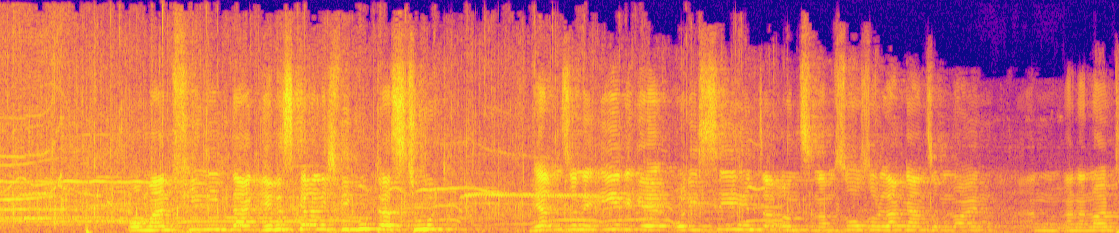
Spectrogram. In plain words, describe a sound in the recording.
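A young man sings into a microphone over loudspeakers.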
